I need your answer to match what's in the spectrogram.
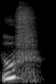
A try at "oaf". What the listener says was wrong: It's oaf. It's not oof. You don't say, you don't call people a big oof. He's an oaf.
